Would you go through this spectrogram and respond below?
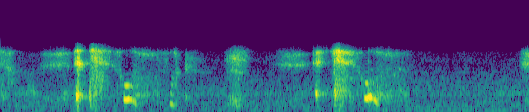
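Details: Young woman deliberately making herself sneeze by tickling inside her nose with a rolled-up object: several sharp, high sneeze bursts with quick in-breaths between them; induced sneezing.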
